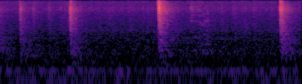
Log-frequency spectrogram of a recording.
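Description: Faint, irregularly spaced clicks, about three in two seconds with the loudest a little past a second in, over a low steady hum.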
